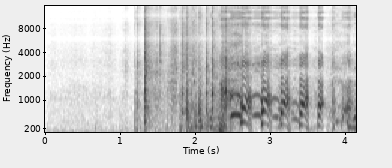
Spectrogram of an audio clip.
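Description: A white plastic patio chair cracking and collapsing under a seated person, with a sharp crack and clatter about a second in, followed by loud laughter.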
